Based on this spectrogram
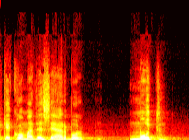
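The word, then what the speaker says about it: מות: morirás en el hebreo se encuentra así mud m ut y tiene un acento en la u mut m ut Esa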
